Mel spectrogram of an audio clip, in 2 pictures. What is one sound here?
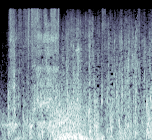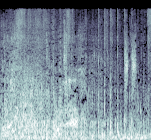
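Rocks crash and tumble down a cliff.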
